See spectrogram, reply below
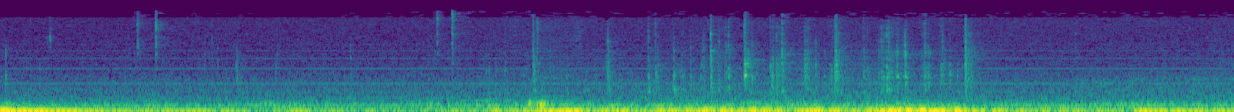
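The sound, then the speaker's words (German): Quick, uneven keystrokes tapping on a computer keyboard as a name is typed for a group of apps, a burst of clicks over a low background hum with no one talking. “Sobald ich eine App markiert habe, erscheinen mir die Kästchen, in denen ich der Gruppe einen Namen geben kann.”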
